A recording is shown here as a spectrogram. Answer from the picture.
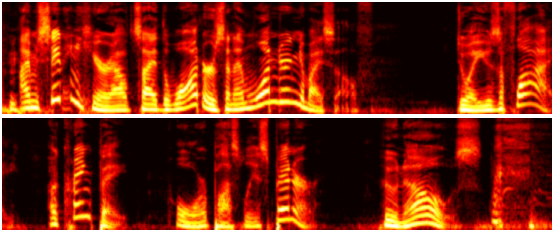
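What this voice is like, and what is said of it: Tucker Carlson impression. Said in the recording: “Do your best Tucker Carlson fishing impersonation. ... That was really good. ... He talks in like that. Like that's old Tucker though.”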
